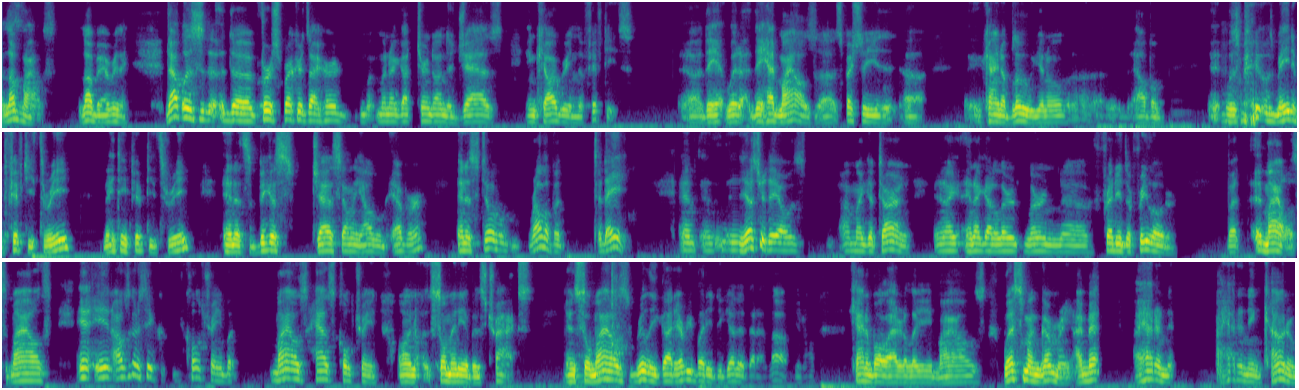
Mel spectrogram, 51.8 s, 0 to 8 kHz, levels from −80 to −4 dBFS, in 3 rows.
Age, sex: 60-79, male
